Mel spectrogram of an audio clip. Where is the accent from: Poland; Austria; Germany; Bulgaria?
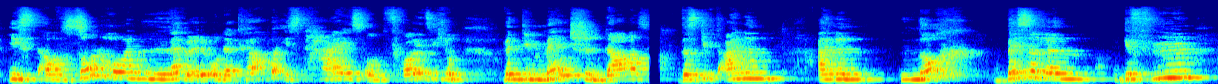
Bulgaria; Ich persönlich für mich selber als Bulgarin und mega wildes Kind und Teenager finde es toll, dann auch mal ein Deutscher geworden zu sein.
